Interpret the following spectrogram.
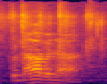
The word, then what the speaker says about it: Guanabana: for the one of the newest handy flavors gabana yes that's how it's pronounced uh it took me for a spin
